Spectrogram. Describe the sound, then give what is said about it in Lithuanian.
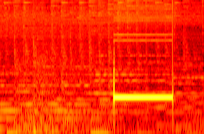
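A telephone line ringing after a number is dialed: one steady mid-pitched tone holding for about a second, loud and alone above a faint background hum. “Renku Gabijos telefono numerį.”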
